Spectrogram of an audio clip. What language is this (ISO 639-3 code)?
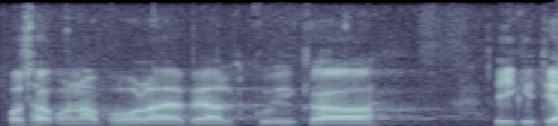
est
